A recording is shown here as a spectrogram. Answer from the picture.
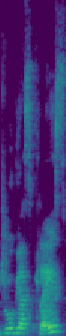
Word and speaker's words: Juvia's Place: It's supposed to be Juvia's Place, but in Spanish, it's always the J supposed to be like an H, so I think of Juvia's Place, but that's not what it is.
